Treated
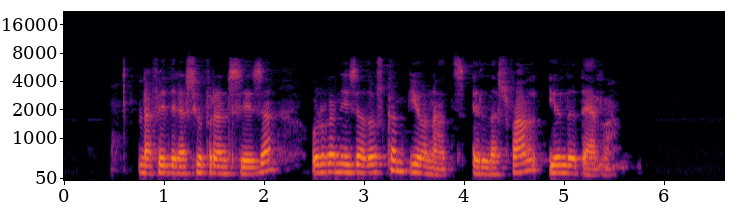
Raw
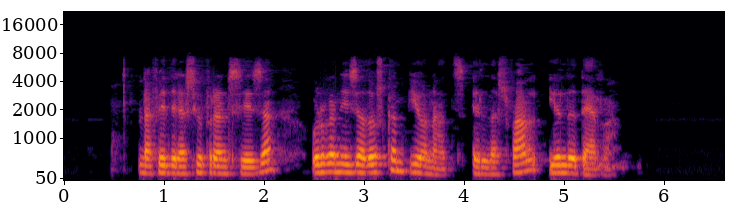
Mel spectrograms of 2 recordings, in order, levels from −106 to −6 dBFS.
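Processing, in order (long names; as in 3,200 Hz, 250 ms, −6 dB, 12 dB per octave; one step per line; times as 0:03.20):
0:02.62–0:03.22: downward expander −32 dBFS
downward compressor, threshold −32 dBFS, peak gain reduction 8.5 dB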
